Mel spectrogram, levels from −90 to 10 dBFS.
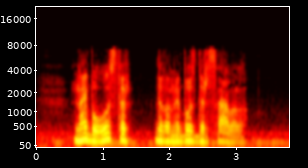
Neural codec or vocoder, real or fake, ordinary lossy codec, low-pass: none; real; AAC, 32 kbps; 7.2 kHz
